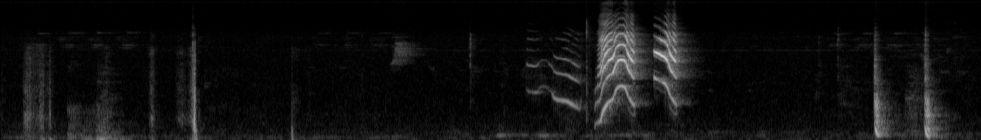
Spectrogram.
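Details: Pet parrot said to speak mummy and papa; after scattered clicks and quiet, a few sliding whistled notes lead into two loud, rich, wavering syllables, followed by brief clicks near the end.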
